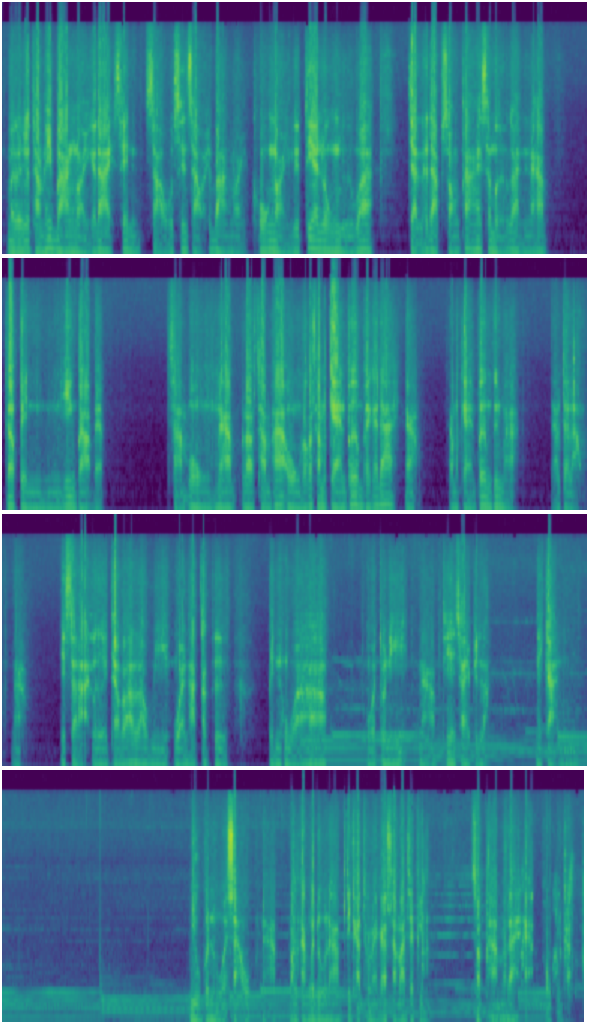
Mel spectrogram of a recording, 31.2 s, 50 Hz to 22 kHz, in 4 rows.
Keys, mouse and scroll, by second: 19.8-21.0 drag, 21.6 right click, 31.1 click.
